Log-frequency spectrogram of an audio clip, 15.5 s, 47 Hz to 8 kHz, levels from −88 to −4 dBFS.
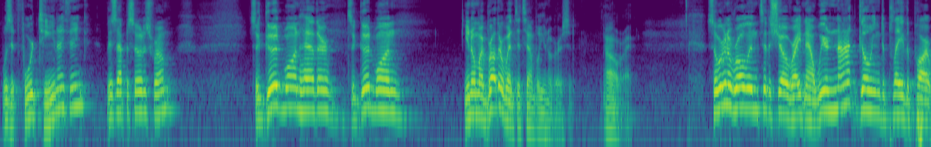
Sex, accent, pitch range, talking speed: male, American, 105-145 Hz, 175 wpm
